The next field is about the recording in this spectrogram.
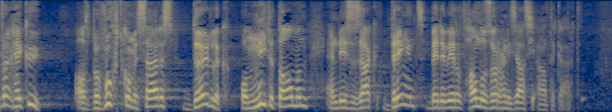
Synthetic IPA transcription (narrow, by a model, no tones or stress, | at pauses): vraːxɪky | ʔɑ̰lˠzbəvuxtkɔmɪsaːɾɪsdœɥdələkɔmnitətɑlˠmənɛndeːzəzaːkdrɪŋəntbɛjdəʋeːɾəlˠtɦɑndəlˠsɔrɣaːnizaːsiʔaːntə̥ka̰ːrtə̥n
